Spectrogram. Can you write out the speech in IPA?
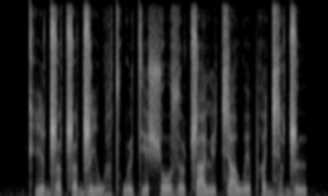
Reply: kʰiɖ͡ʐɐʈ͡ʂɐ ɖ͡ʐiwa̤tʰwʉtʲe ʃozɵ ʈ͡ʂalʲɨ t͡ɕawepʰɐd͡ʑa̤ ɖ͡ʐɨ

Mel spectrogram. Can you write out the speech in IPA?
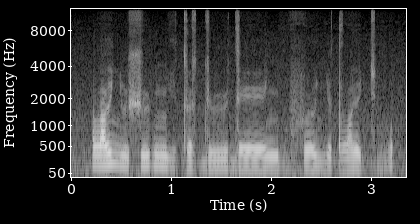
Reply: lˠɨʎʉ ʃʉɡɲi̤tɵz dʉːdeː ɲo̤ fɵʎɨd lˠico̤

